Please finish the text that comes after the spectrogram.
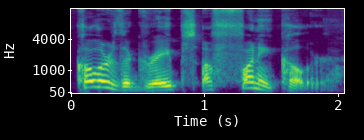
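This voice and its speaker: Man, deadpan comic reader, swooping lively intonation, dry close sound, middle pitch. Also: moderate pace, no echo. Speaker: host reading a coloring book aloud. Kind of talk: comic deadpan reading with profane asides.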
